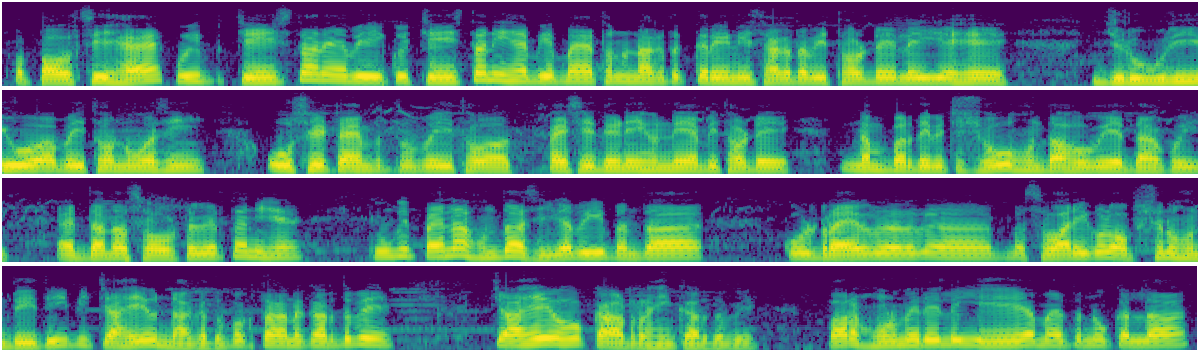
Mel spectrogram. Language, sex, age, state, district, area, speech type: Punjabi, male, 30-45, Punjab, Fatehgarh Sahib, rural, spontaneous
